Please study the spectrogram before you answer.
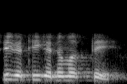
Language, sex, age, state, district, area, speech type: Hindi, male, 18-30, Uttar Pradesh, Ghazipur, rural, conversation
